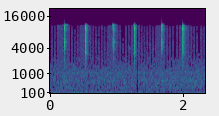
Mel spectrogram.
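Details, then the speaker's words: 1968 MGC with new flasher unit for LED turn indicators, right blinker on: crisp, evenly spaced ticks, roughly two or three a second, slightly different from the old unit; flasher clicking normally. "click so this flasher unit has the sound the clicking sound just like the old one I mean it sounds a little bit differently but it's it's indicating the way it should"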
